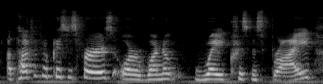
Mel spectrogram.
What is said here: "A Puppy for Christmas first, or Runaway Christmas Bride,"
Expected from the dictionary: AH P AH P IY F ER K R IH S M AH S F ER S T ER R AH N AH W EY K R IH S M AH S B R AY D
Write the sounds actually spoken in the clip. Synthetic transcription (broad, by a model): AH P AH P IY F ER K R IH S M AH S F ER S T ER W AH N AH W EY K R IH S M AH S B R AY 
